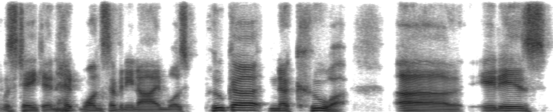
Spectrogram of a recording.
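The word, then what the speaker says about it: Puka Nacua: taken at 179 was puka nakua uh it is it is actually pronounced the way that it is basically spelled there um but yeah overall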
